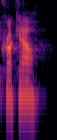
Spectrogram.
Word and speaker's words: Krakauer: And if you've read John Krakauer's book, Krakauer, is that how you say it? Krakauer? Yeah.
